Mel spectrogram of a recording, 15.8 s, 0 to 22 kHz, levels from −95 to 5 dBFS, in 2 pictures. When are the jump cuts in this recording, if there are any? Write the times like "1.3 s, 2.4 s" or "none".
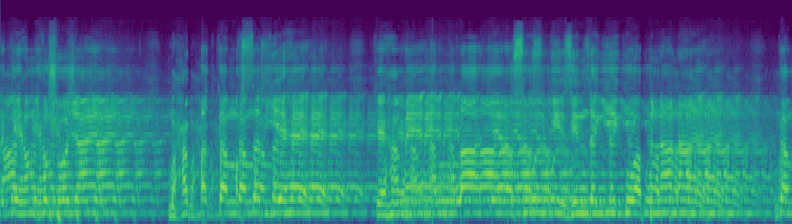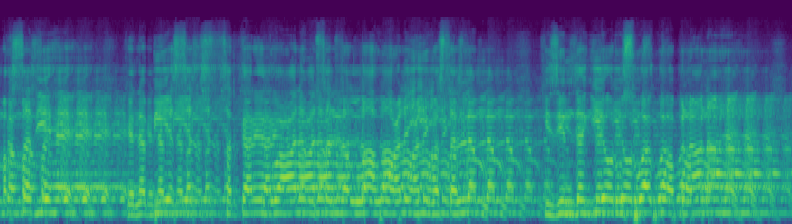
7.7 s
